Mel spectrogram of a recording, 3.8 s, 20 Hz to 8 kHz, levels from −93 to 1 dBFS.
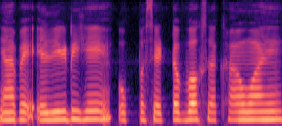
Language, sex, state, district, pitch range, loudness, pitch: Hindi, female, Bihar, Gaya, 180-190 Hz, -19 LUFS, 185 Hz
